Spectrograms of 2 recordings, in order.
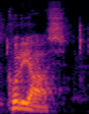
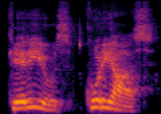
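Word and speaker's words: kyrios: the greek word which the erasmian way of pronouncing is curias curias k-y-r-i-o-s which is the greek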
